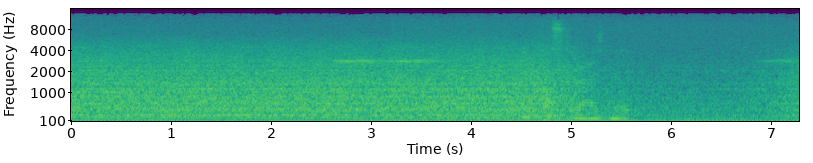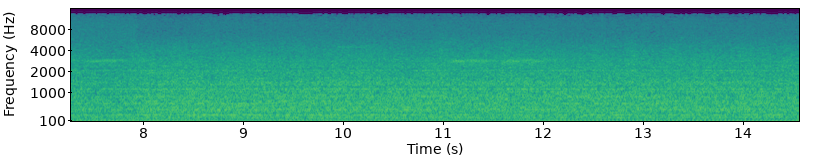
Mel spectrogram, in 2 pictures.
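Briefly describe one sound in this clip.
Liquid pours from a spout and splashes into a container.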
